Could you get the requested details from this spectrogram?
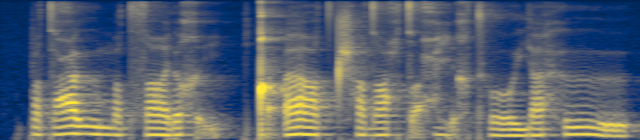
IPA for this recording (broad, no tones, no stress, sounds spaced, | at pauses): p o tˤ ʕ ɯː m ɔ d sˤ eː ɾ ɯ χ ḭ | ǃ a̰ ʔ aː tˤ t͡ʃʰ ɤ dˤ aː ħ tˤ ḭ ħ ɦ ḭ χ tʰ oː j a h ɯː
